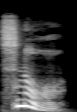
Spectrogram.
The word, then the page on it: snore: British English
